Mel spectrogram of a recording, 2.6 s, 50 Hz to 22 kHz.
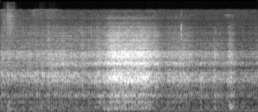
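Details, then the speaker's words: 1953 Vidor CN426 suitcase AC/battery portable radio, tested after repairs (a valve changed, a valve base and a wire repaired), generator removed and antenna fitted: even hiss that swells then settles, with no hum, crackle or dropouts; normal receiver noise. "It's about right and it's making noise. It's making good noise."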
